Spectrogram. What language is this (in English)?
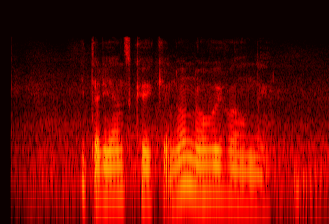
Russian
